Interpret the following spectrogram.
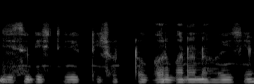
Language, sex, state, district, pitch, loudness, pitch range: Bengali, male, West Bengal, Purulia, 110 Hz, -41 LUFS, 110-115 Hz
